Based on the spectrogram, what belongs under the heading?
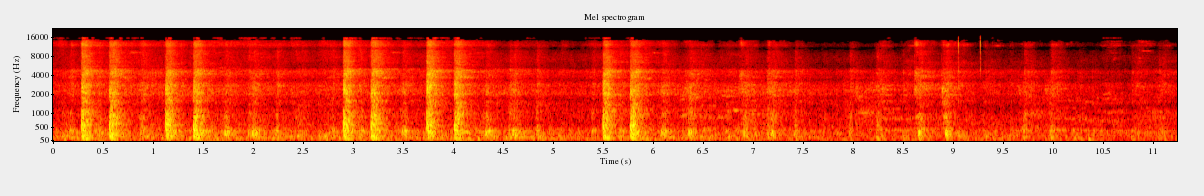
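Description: Kintetsu Series 21 commuter train pulling out of the platform, its wheels clacking over rail joints and points in quick groups over a steady rumble. The clatter thins out and fades in the second half.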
